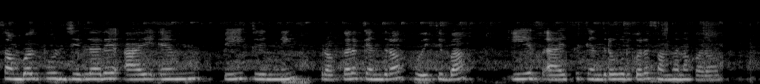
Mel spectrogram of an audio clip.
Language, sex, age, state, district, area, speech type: Odia, female, 18-30, Odisha, Ganjam, urban, read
